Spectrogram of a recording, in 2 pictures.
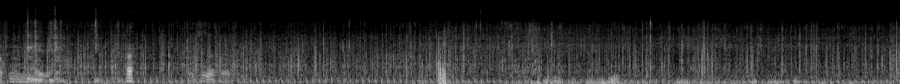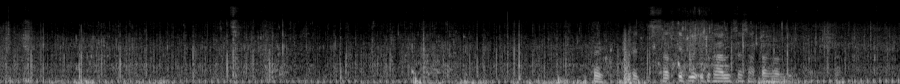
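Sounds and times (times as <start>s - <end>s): heavy rain on floodwater: 0.0s - 18.0s
water splashes and taps: 0.2s - 1.8s, 8.8s - 17.8s.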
